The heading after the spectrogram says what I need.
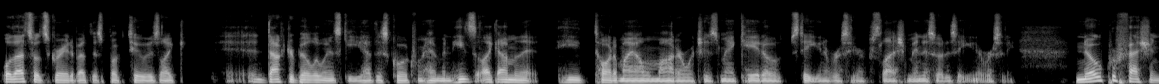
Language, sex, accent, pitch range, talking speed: English, male, American, 85-110 Hz, 215 wpm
